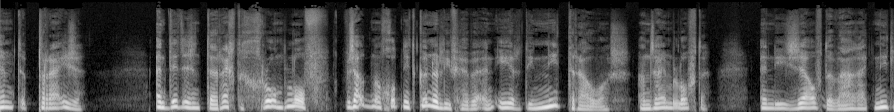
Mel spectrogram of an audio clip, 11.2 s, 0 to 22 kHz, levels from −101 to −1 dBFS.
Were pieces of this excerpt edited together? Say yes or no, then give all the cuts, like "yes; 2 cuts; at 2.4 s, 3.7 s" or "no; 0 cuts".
yes; 2 cuts; at 3.6 s, 4.2 s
